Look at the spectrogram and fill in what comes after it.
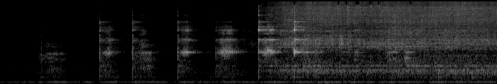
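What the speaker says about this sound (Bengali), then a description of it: "এখন বাগার দিয়ে ফেলবো" Half a spoon of cumin goes into a little hot oil for tempering a chicken and potato dish: several spoon clicks and scrapes in a pan first, then a sudden steady sizzle that keeps hissing.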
